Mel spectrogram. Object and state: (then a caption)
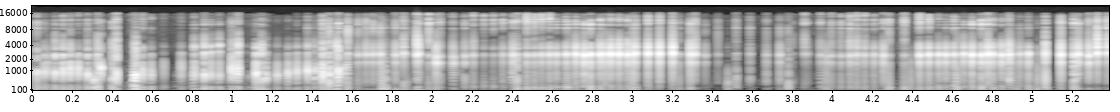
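Metal microphone grille tapped with a glass rod. The tip of a glass rod taps rapidly on top of the small gold metal mesh grille of a mini microphone. It makes a quick, steady run of light, dry ticks with a bright, scratchy edge and almost no ring.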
